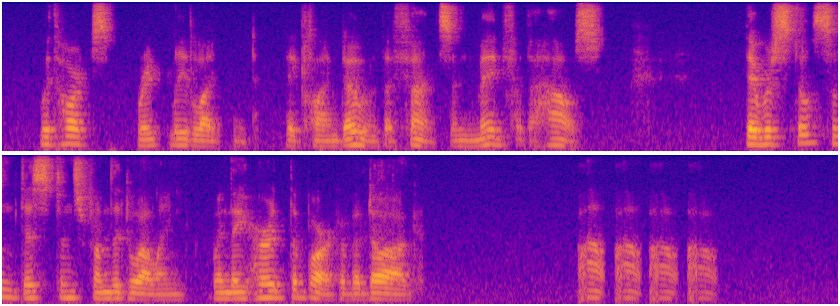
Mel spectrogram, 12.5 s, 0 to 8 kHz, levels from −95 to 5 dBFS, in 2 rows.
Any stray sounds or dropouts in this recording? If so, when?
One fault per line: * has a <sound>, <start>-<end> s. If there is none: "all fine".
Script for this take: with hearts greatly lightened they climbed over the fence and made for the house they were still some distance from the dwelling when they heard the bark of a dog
* has a laugh, 10.6-11.6 s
